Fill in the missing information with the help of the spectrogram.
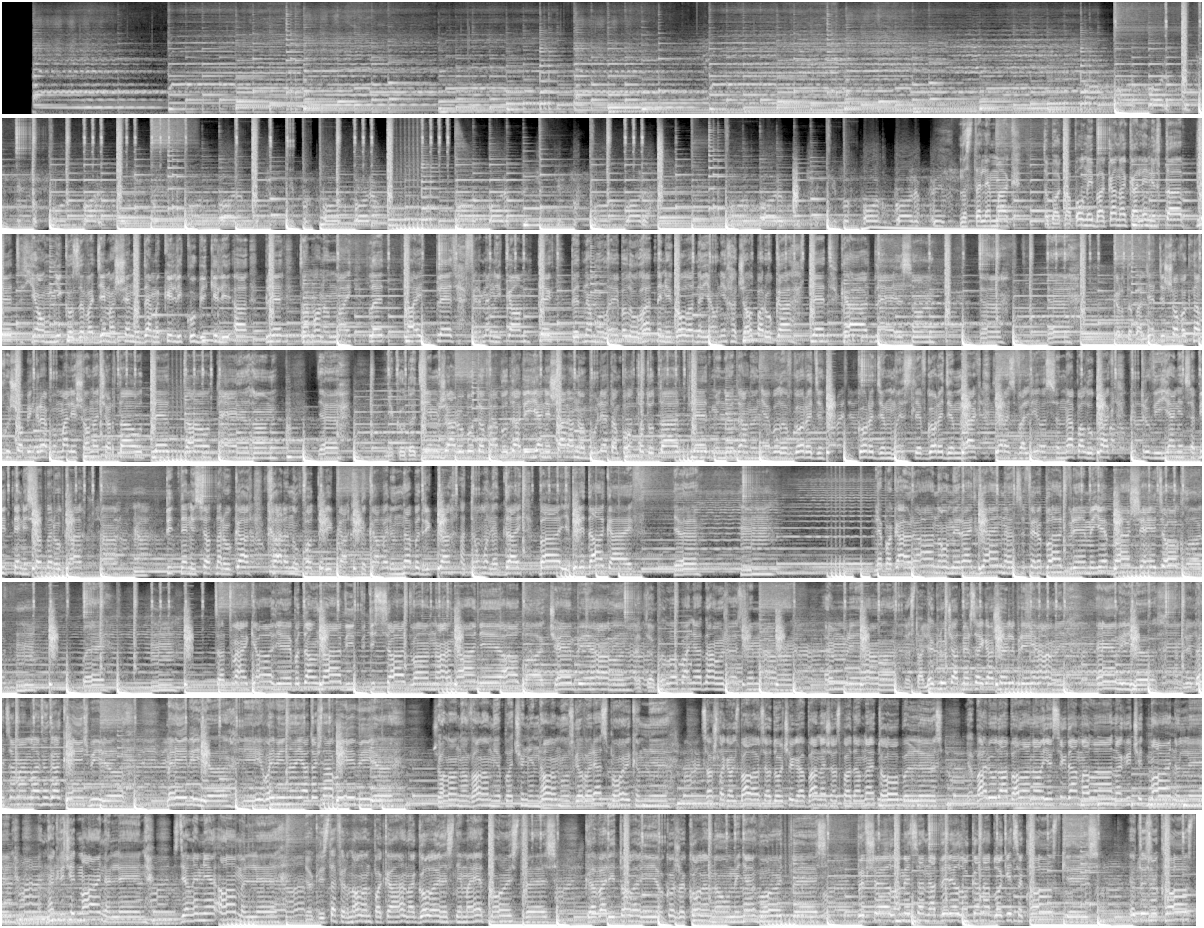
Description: Жанр: Узбекские песни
